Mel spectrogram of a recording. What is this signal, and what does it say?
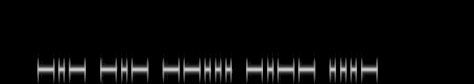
Morse code, heard as a keyed tone, about 22 wpm, 700 Hz. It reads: KK7YV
